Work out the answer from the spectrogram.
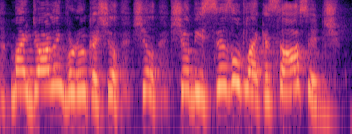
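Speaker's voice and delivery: high, loud, stammering distress; yelled. Acted. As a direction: wail loudly as a horrified mother. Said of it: "yelled Missus Salt".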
